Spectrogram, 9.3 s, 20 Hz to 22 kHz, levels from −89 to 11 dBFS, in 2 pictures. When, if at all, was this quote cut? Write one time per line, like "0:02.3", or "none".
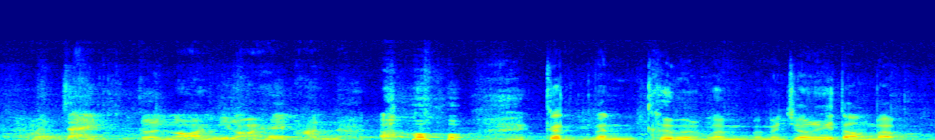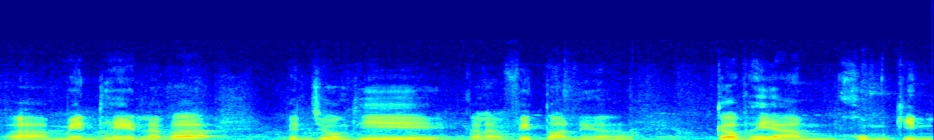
0:07.9

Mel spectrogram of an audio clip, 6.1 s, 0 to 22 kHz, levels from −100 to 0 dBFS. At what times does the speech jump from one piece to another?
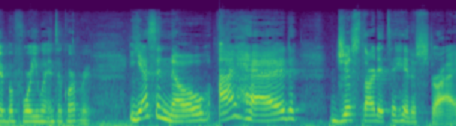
0:02.8

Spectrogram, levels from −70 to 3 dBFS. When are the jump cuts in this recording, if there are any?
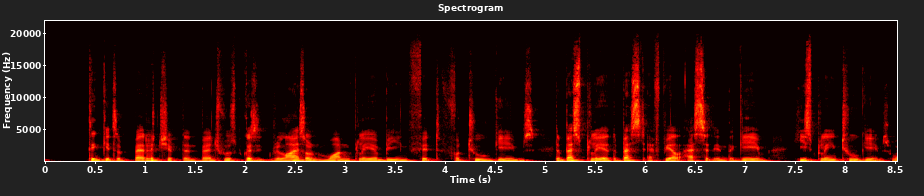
0:05.0

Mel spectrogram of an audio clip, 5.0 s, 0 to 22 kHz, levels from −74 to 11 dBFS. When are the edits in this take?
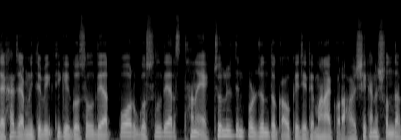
none

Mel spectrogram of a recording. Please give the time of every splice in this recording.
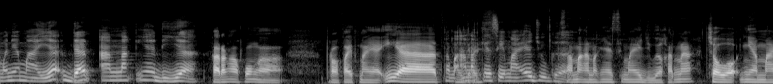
0:02.1
0:04.4

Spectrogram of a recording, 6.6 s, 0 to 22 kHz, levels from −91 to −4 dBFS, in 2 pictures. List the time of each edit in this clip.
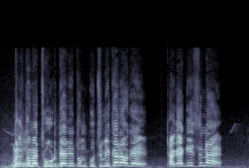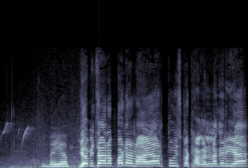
none

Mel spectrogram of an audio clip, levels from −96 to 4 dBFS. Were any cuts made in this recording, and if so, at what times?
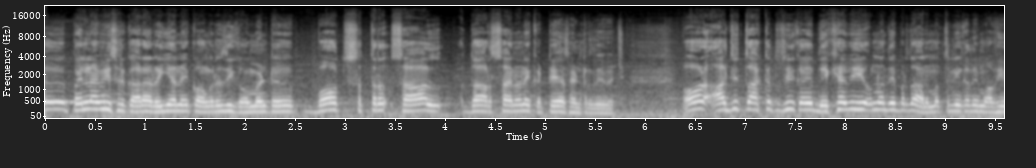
none

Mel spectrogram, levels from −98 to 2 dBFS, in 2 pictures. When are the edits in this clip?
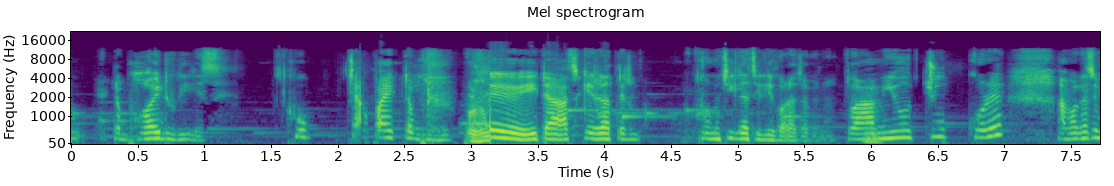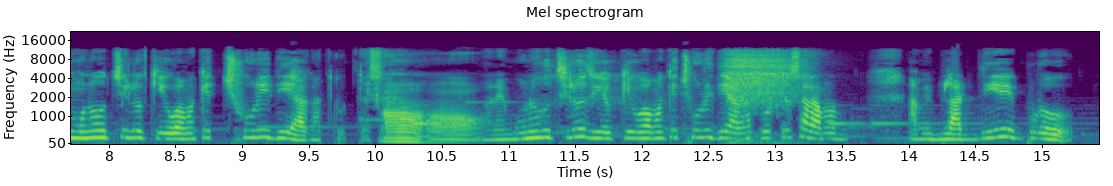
0:03.1

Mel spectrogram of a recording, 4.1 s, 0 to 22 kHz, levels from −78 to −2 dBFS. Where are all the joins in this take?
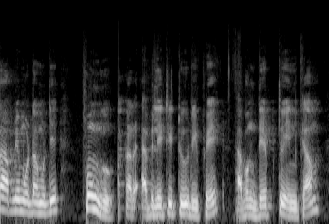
0:01.5

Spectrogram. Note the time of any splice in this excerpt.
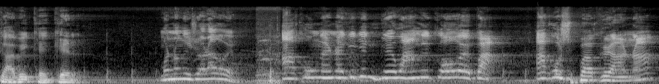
0:02.5

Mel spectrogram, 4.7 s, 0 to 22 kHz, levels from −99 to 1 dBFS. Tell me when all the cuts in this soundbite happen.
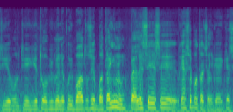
0:02.5
0:03.6

